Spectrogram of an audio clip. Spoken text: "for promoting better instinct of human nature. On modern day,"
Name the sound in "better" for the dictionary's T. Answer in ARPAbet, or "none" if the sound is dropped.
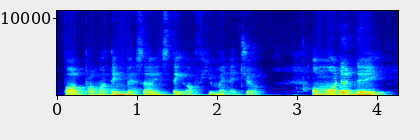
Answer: S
